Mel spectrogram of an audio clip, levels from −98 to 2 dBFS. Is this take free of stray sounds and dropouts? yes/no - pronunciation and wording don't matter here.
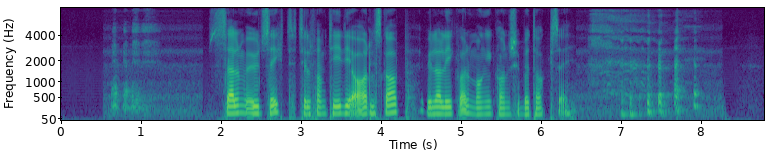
no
